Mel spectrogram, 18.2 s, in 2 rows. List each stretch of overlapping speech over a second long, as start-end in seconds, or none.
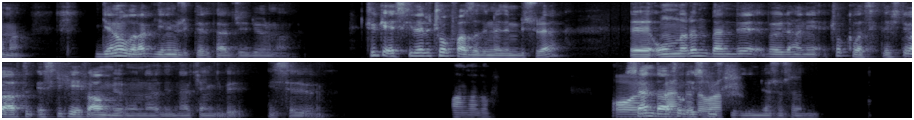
15.3-16.5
